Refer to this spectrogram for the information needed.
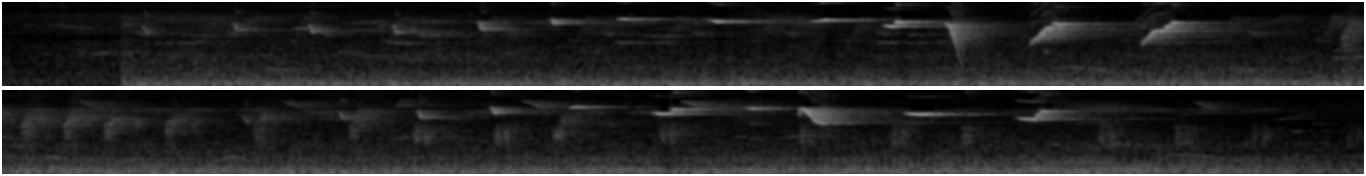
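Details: A Malaysian Pied Fantail in a garden near Hua Hin, western Thailand, sings two bright phrases of quick, squeaky, rising-and-falling notes, about a dozen each, over a steady low background rumble.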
